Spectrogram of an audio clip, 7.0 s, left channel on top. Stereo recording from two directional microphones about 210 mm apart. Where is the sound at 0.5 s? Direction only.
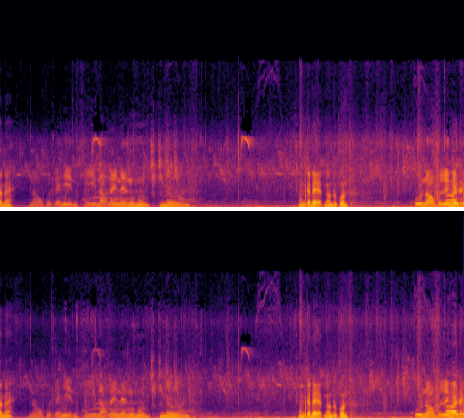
35° left (ahead or behind).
